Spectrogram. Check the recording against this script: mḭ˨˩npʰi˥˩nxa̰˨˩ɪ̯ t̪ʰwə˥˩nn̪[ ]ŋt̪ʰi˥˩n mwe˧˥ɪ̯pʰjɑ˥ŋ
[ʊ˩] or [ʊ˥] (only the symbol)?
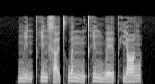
ʊ˩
